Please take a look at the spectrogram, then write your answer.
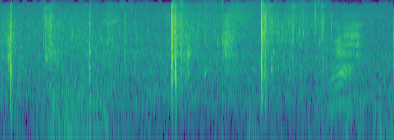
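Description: Someone chips through pond ice with irregular sharp strikes, two hard cracking blows standing out among lighter scraping hits. A faint voice murmurs briefly near the end.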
